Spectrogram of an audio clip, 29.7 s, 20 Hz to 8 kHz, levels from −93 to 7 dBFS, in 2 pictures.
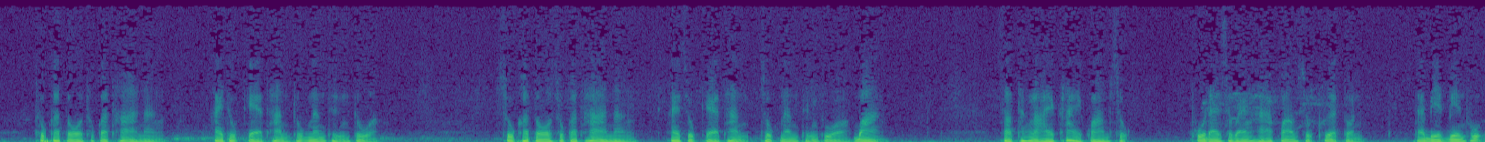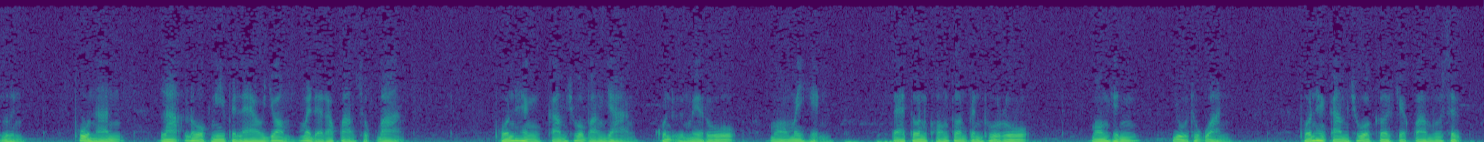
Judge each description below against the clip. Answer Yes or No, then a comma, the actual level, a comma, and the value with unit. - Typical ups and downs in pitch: Yes, average, 3.9 semitones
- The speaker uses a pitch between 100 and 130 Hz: No, very low, 90 Hz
